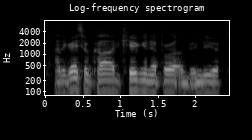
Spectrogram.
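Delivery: deep, low voice. Reading out the king and emperor title aloud: deep voice. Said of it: "you have to say it with a deep voice".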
